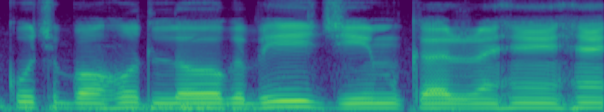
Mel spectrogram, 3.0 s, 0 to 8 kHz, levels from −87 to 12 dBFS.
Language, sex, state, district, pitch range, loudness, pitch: Hindi, male, Jharkhand, Ranchi, 125-135 Hz, -16 LUFS, 130 Hz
